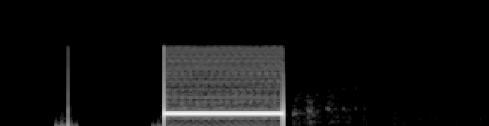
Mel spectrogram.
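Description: A faint click, then one steady telephone ringback tone about a second long: the called phone ringing at the far end of an intercepted call.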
